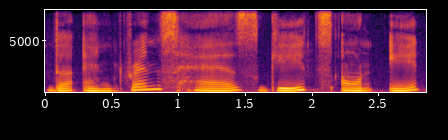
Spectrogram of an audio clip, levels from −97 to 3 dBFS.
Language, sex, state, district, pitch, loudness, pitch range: English, female, Assam, Kamrup Metropolitan, 210 Hz, -15 LUFS, 205-235 Hz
